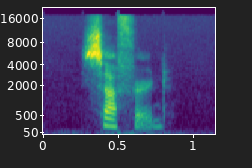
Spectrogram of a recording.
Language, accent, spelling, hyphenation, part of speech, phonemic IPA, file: English, US, suffered, suf‧fered, verb, /ˈsʌfɚd/, En-us-suffered.ogg
- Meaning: simple past and past participle of suffer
